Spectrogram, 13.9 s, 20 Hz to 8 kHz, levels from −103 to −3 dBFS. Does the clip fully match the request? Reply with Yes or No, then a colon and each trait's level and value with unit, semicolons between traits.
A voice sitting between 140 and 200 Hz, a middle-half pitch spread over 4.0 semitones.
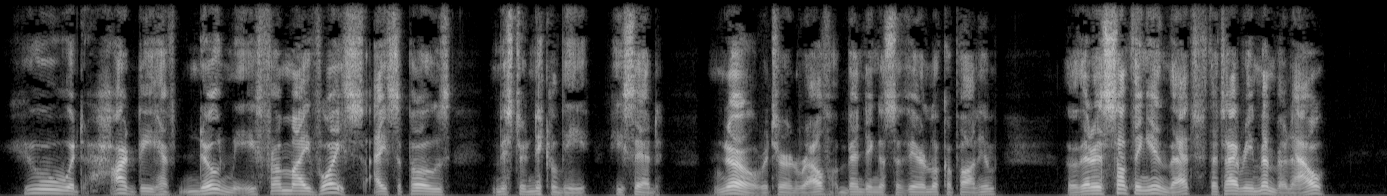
No: low, 110 Hz; average, 4.5 semitones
